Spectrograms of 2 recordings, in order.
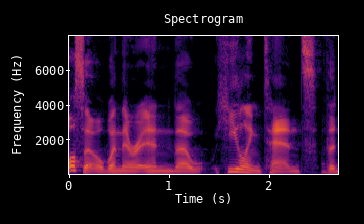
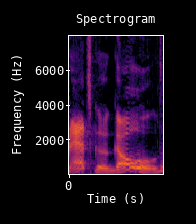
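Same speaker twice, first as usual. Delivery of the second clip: high, small, scrawny pirate character voice; 5 semitones higher than usual. Pointing out a pirate character in the show: imitating the scrawny little pirate. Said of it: "he voices the scrawny little pirate".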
